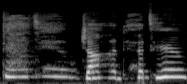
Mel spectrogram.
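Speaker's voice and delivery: high-pitched mock astonishment, drawn out; imitated amazed wife. Imitating wife recognizing the healer.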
